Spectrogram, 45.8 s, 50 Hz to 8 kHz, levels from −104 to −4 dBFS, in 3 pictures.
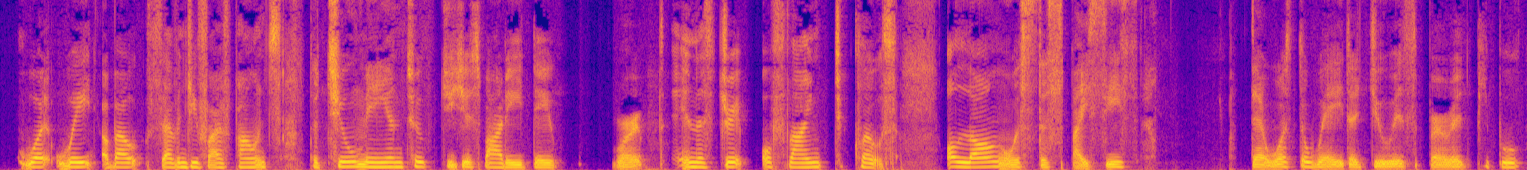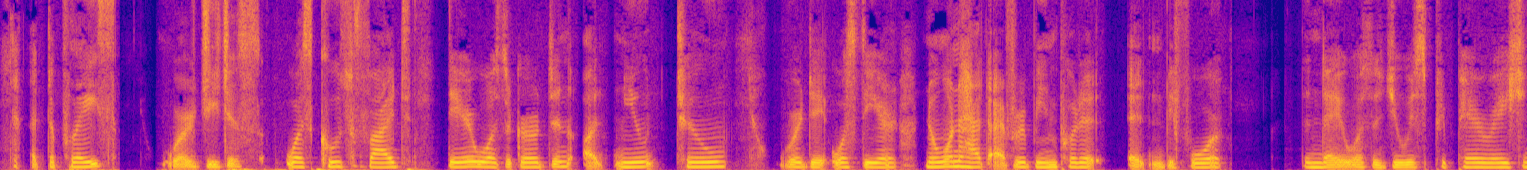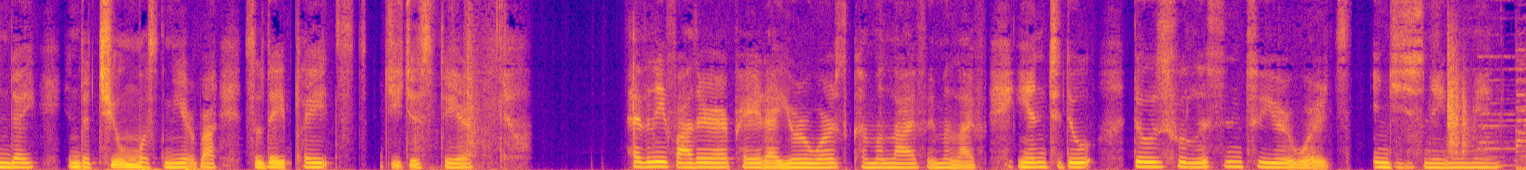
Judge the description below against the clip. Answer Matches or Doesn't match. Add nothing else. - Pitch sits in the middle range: Doesn't match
